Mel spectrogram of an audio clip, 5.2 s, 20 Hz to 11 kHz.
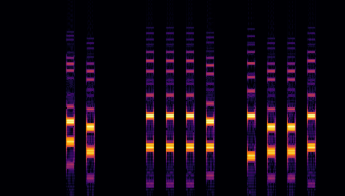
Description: DTMF, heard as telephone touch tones, dialled by machine, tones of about 120 ms. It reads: 04 9998 3449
